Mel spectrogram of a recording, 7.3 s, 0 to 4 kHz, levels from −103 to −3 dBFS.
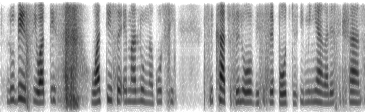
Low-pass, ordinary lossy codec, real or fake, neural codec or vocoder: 3.6 kHz; none; fake; codec, 24 kHz, 0.9 kbps, DualCodec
